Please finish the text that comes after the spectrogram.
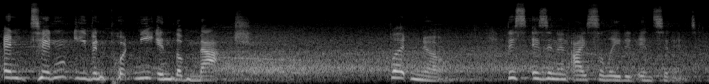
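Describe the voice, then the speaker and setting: Vengeful wrestler in a reverberant arena. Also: female voice, a little high, animated, slow. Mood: accusing. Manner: mocking, accusatory. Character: vengeful sardonic female wrestler confronting a rival. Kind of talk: scripted wrestling promo. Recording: long arena reverb, clear background noise.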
